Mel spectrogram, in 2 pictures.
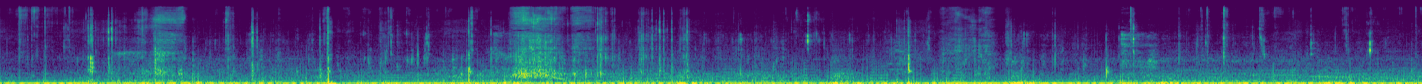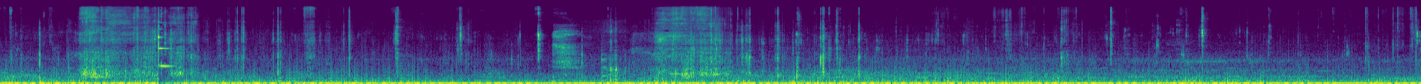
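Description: Small crabs in spicy chili sauce being cracked apart by hand and eaten close to a clip-on microphone: a steady run of shell crunches, bites and wet sucking sounds, with a few longer, louder slurps, over a steady low hum.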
